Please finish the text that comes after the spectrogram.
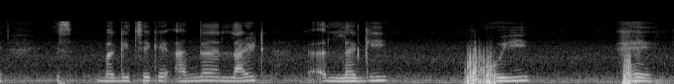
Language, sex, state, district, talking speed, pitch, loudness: Hindi, male, Uttar Pradesh, Varanasi, 80 wpm, 150 Hz, -21 LUFS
